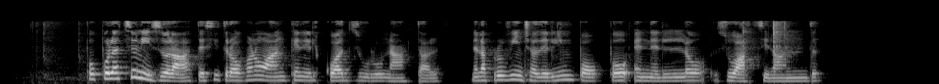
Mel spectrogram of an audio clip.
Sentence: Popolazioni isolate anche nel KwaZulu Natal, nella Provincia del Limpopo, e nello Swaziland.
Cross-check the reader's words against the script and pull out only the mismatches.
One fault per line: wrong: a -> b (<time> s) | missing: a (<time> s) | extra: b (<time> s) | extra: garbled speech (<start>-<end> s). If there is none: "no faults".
extra: si trovano (2.1 s)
